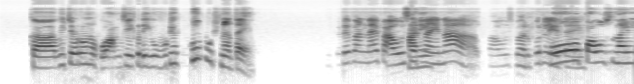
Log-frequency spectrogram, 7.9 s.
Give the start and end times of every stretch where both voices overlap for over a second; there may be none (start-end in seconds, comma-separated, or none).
none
